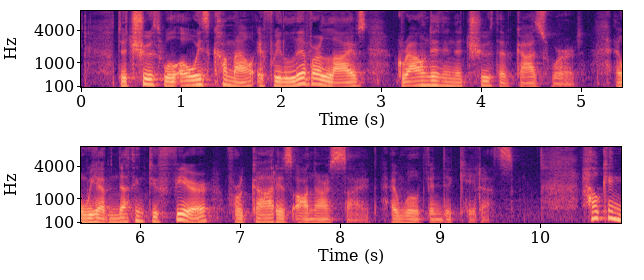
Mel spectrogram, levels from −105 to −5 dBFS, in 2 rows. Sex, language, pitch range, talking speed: male, English, 110-140 Hz, 200 wpm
